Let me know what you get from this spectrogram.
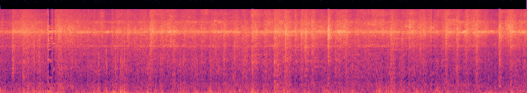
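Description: Pakistan Railways Subak Raftar rail car running at speed, heard from its open window: a steady rumble of wheels on the track with quick irregular clicks over the rail joints and a thin, steady high whine.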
